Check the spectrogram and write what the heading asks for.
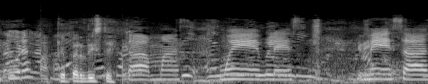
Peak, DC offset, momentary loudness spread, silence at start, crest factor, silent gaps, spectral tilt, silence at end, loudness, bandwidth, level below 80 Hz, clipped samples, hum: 0 dBFS; under 0.1%; 8 LU; 0 s; 16 dB; none; -4 dB/octave; 0 s; -15 LUFS; 11 kHz; -44 dBFS; under 0.1%; none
